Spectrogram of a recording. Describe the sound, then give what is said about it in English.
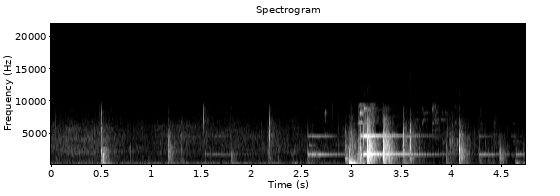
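A sticking door being forced open: scattered knocks and thumps, then one loud jarring bang with a brief scraping squeal, followed by a few lighter clunks, with no talking. “Door sticks.”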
